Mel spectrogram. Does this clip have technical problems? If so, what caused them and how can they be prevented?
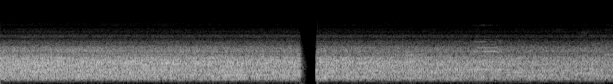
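Yes. From 2.99 to 3.17 s, the sound gives way to a fading buzzy continuation, then about 60 ms of silence before resuming with roughly 160 ms missing. This is likely a long network dropout. On a spectrogram, smeared harmonics decay into a blank band; the waveform shrinks to flat. A larger jitter buffer with redundancy or retransmission on the link would help prevent it.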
